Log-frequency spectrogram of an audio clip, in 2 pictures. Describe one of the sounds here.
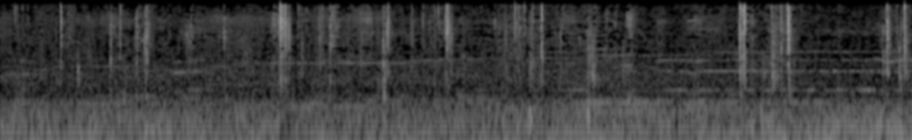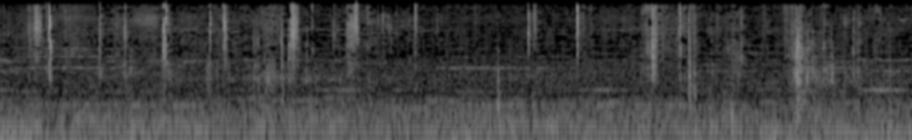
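A squirrel rummages among nuts, with small clicks and taps against metal bowls.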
